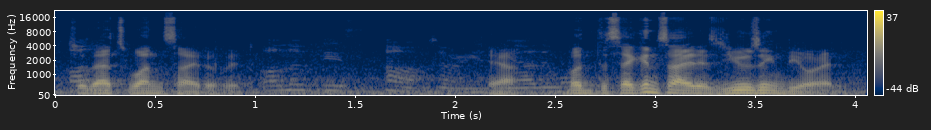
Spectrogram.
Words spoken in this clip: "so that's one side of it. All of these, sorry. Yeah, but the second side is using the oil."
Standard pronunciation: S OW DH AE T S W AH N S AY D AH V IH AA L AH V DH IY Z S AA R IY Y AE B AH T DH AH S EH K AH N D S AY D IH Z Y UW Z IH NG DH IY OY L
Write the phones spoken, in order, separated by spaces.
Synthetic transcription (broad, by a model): S OW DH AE T S W AH N S AY D AH V IH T Y AE B AH T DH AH S EH K AH N D S AY D IH Z Y UW Z IH NG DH IY OY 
